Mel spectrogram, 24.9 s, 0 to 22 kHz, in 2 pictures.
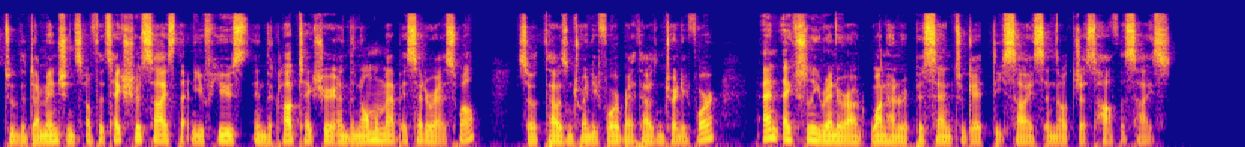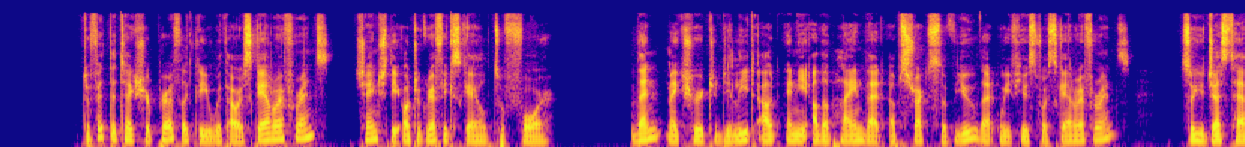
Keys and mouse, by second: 4.7 BackSpace, 4.8 BackSpace, 20.6 x.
